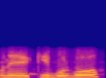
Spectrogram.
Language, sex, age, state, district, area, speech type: Bengali, female, 30-45, West Bengal, Dakshin Dinajpur, urban, conversation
